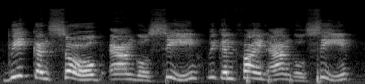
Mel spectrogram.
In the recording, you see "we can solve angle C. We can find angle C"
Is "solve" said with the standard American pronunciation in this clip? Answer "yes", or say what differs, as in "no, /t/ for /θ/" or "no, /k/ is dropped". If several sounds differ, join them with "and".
no, /l/ is dropped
